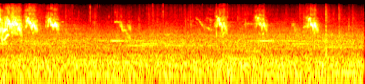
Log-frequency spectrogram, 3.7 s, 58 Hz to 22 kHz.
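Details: Several sparrows at a Tenmangu shrine, 15 November 2023, landing on a hand to be fed; three sharp high chirps open, then quieter scattered tweets about every half second later on.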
